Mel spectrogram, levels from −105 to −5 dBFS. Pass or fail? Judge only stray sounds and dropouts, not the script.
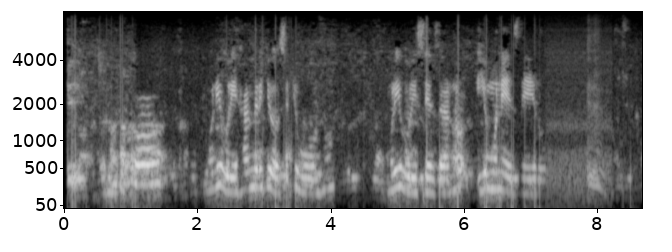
fail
